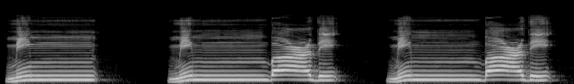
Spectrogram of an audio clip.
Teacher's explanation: जब नून साकिन के बाद बा है तो इस नून साकिन को फिर नहीं पढ़ेंगे, बल्कि नून साकिन को मीम से बदलेंगे और गुन्ना करके पढ़ेंगे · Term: इकलाब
